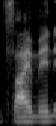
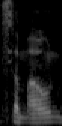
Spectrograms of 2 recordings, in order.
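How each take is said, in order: First: "Simon" said SY-mun, stress on the first syllable; name said as Simon. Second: "Simone" said suh-MOHN, stress on the second syllable; name said as Simone. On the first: Host announcing both versions of the name, "Simon" as SY-mun. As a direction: pronounce "Simon" with a long eye vowel up front. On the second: Host announcing both versions of the name, "Simone" as suh-MOHN. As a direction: pronounce "Simone" with a long oh at the end. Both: Shown as a demonstration. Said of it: "will be alternating between Simon and Simone".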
